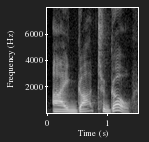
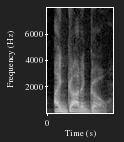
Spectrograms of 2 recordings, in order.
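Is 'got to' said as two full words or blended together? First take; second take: full; blended. First: Got and to are said as separate full words. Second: Got and to are blended into one reduced word.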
